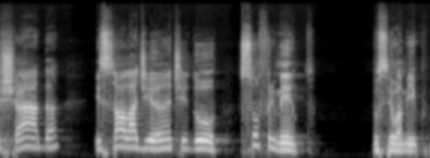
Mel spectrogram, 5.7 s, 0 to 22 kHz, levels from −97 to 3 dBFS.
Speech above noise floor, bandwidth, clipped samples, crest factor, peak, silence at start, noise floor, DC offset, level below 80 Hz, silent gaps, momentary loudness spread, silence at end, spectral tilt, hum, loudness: 61 dB; 19 kHz; under 0.1%; 18 dB; -2 dBFS; 0 s; -80 dBFS; under 0.1%; -56 dBFS; none; 12 LU; 0.05 s; -2.5 dB/octave; none; -17 LUFS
